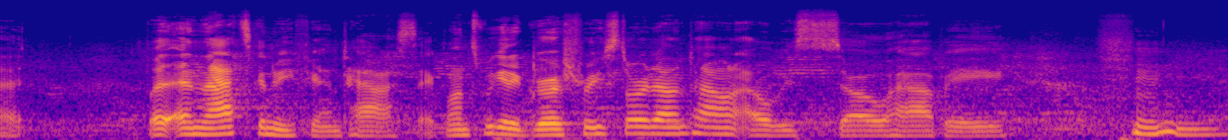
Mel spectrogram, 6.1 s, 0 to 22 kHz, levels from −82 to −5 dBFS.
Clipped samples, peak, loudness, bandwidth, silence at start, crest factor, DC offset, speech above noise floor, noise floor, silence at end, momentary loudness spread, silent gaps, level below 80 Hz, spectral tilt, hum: under 0.1%; -2 dBFS; -26 LUFS; 17 kHz; 0 s; 24 dB; under 0.1%; 21 dB; -47 dBFS; 0 s; 15 LU; none; -56 dBFS; -4 dB/octave; none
